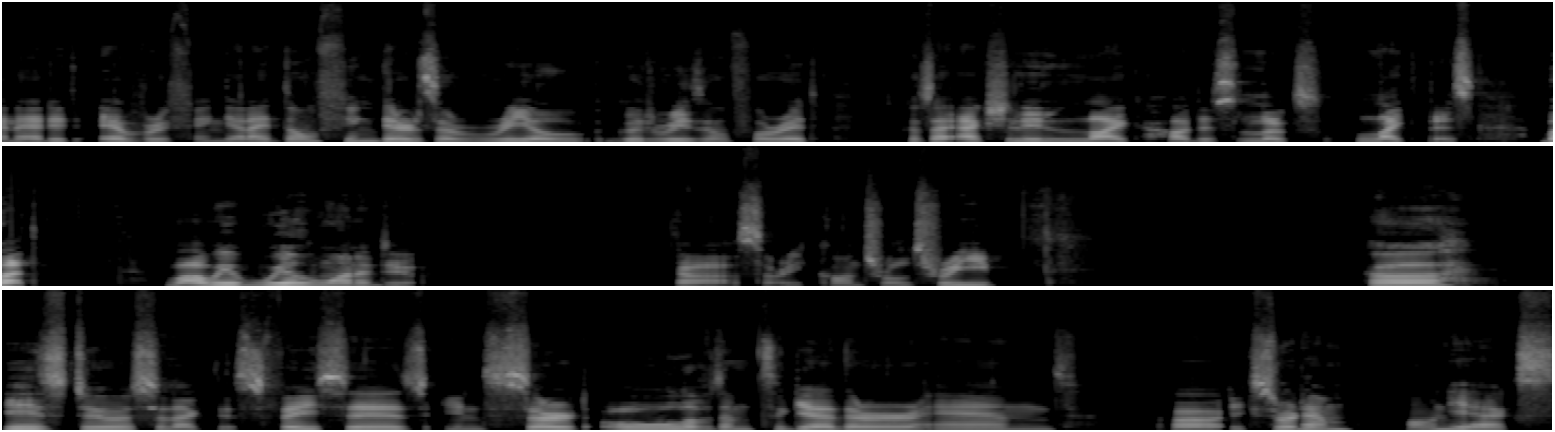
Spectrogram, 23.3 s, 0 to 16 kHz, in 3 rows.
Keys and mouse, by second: 1.5 click, 2.6 middle click, 3.3 middle click, 4.1-4.7 middle drag, 5.0 middle click, 7.6 KP_1, 9.2 KP_1, 9.6 KP_3, 10.7 ctrl+KP_3, 13.0 shift+middle drag, 14.0 Tab, 14.9 shift+drag, 15.6 3, 16.1 shift+click, 17.6 i, 20.3 click, 20.7 click, 21.6 e.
